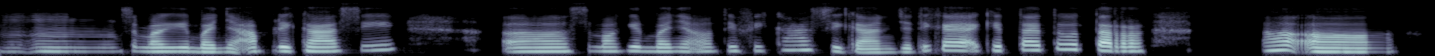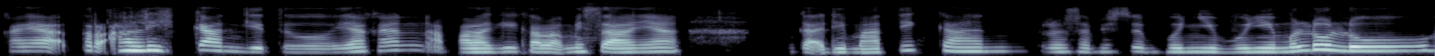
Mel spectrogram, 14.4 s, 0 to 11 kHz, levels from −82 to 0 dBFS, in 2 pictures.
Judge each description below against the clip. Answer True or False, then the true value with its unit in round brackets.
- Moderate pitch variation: True (3.7 semitones)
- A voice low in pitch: False (200 Hz)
